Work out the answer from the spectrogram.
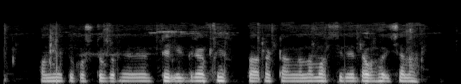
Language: Bangla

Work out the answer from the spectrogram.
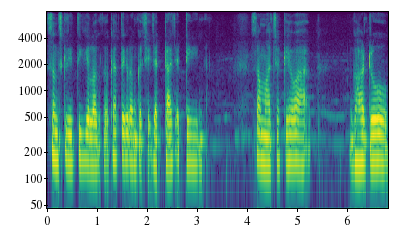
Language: Maithili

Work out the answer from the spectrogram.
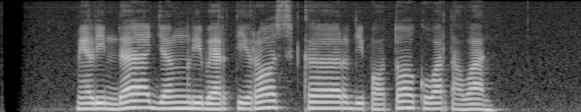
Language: Sundanese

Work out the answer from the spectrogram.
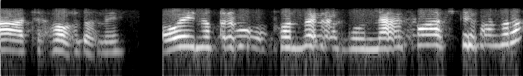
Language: Odia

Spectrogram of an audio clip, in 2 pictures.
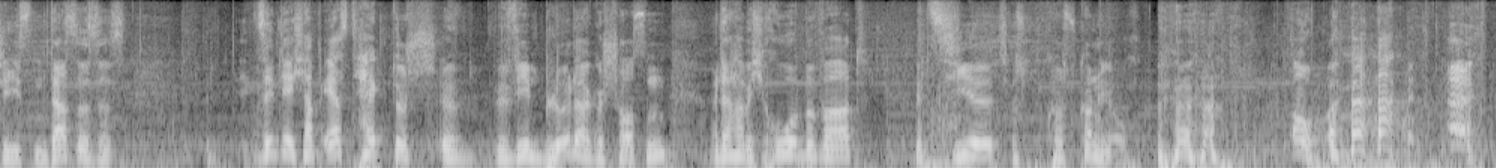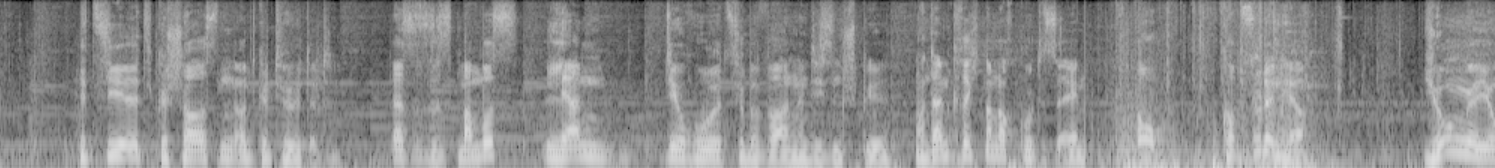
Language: German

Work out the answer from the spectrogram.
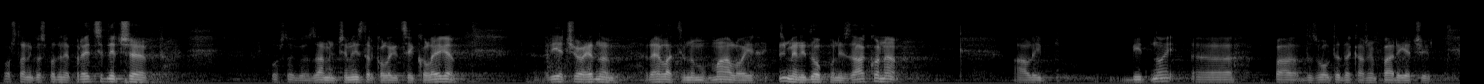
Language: Croatian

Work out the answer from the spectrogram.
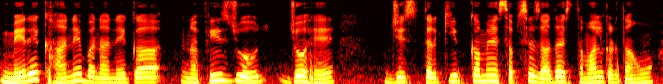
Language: Urdu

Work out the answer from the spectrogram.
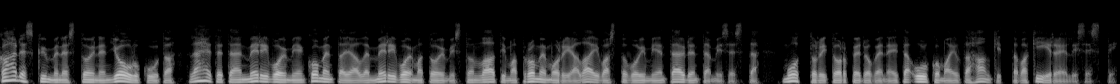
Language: Finnish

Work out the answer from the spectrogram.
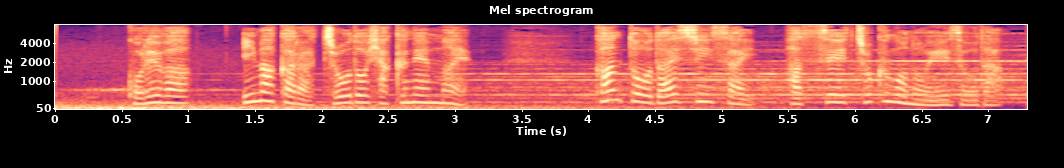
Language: Japanese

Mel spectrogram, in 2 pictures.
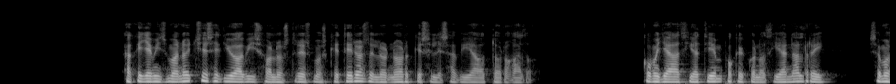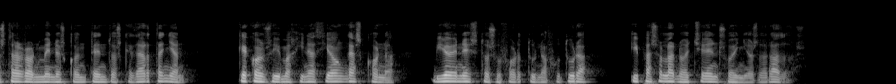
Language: Spanish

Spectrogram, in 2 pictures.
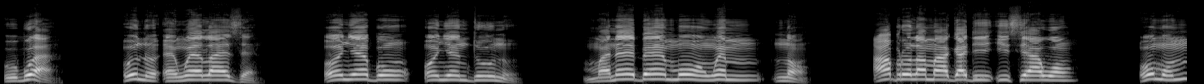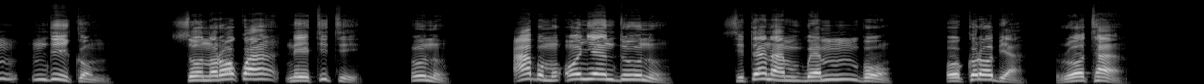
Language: Igbo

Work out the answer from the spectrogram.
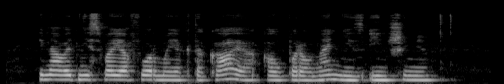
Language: Belarusian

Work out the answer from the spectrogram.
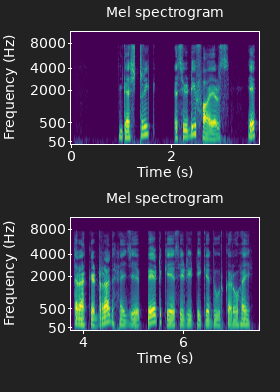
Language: Magahi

